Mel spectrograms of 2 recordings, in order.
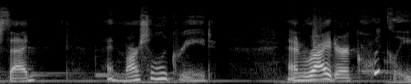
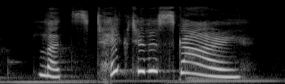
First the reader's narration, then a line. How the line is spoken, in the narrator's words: Skye exclaimed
